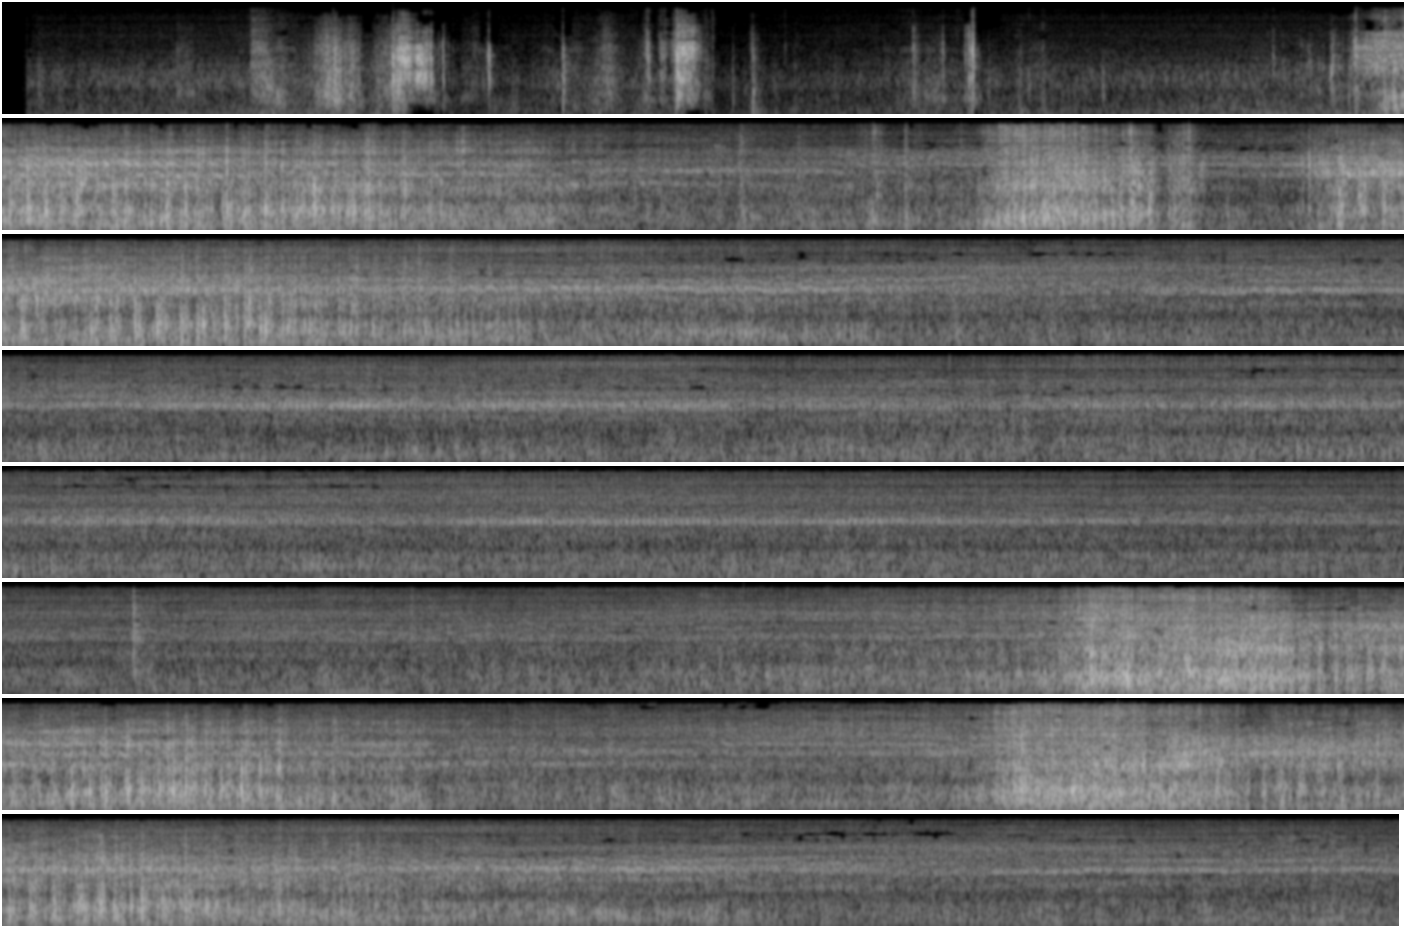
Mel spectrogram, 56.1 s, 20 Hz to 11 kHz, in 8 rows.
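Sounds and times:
noisy surges: 0.2 - 56.0
small motor whining: 4.6 - 56.0.

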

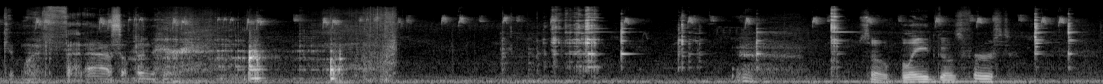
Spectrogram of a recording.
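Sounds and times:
light metallic clinks and clatter: 5.0 - 8.7.

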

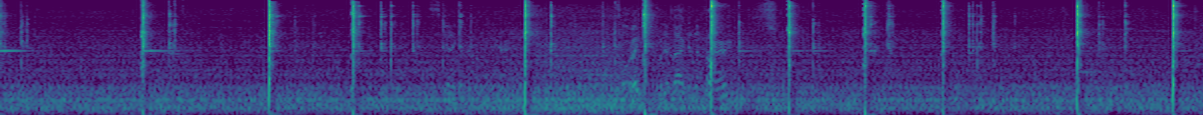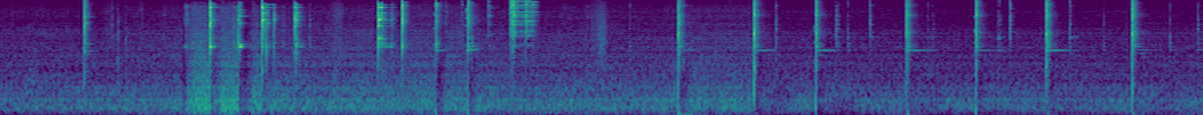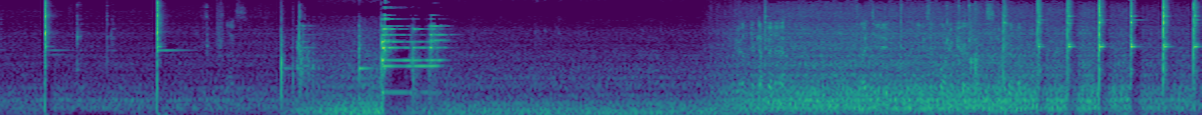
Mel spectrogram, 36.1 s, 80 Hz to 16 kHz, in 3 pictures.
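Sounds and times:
steady low hum: 0.0 - 36.0
hammer striking steel on anvil: 1.4 - 1.8, 6.4 - 9.8, 19.6 - 20.5, 21.1 - 22.8, 23.4 - 24.9, 25.6 - 26.1, 26.9 - 28.6, 34.1 - 36.0.

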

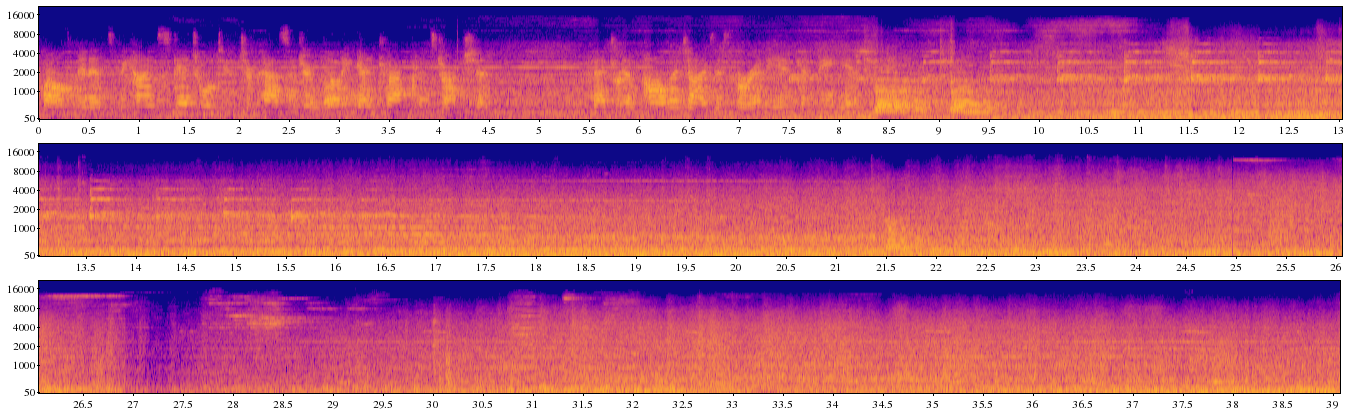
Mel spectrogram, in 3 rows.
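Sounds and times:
freight train rumbling past: 0.0 - 39.0
locomotive air horn: 8.4 - 9.6, 21.5 - 22.0.

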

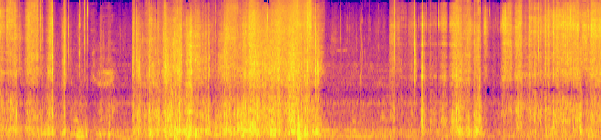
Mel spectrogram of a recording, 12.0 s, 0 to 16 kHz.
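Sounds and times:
styrofoam rubbing and scraping: 3.1 - 6.3, 8.4 - 12.0.

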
